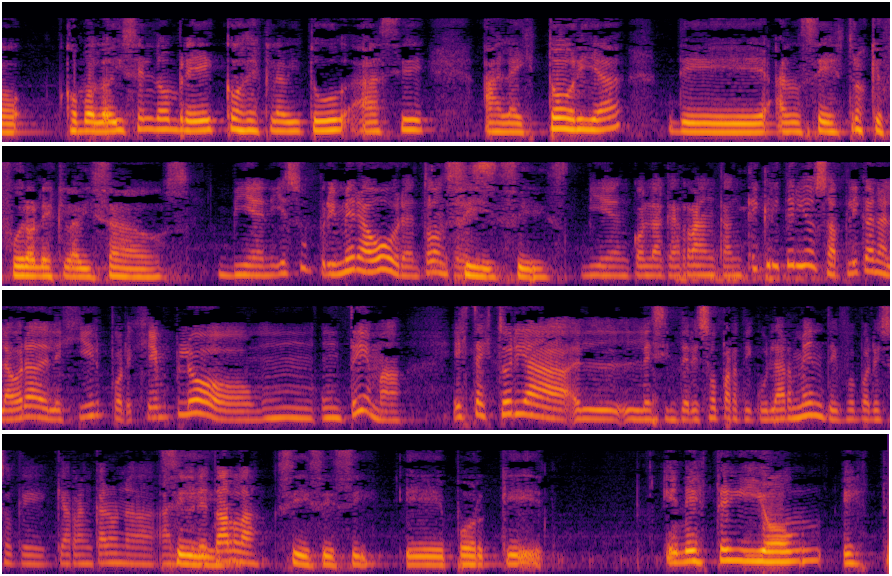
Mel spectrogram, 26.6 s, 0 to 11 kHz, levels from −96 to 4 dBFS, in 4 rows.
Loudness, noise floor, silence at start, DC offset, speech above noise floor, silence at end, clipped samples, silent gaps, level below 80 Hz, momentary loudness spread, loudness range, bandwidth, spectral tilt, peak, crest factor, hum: -25 LUFS; -58 dBFS; 0 s; under 0.1%; 34 dB; 0 s; under 0.1%; none; -62 dBFS; 14 LU; 6 LU; 8 kHz; -6.5 dB/octave; -8 dBFS; 16 dB; none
